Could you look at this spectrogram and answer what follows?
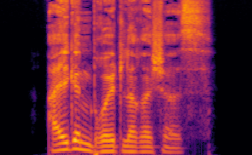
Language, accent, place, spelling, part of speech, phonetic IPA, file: German, Germany, Berlin, eigenbrötlerisches, adjective, [ˈaɪ̯ɡn̩ˌbʁøːtləʁɪʃəs], De-eigenbrötlerisches.ogg
- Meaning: strong/mixed nominative/accusative neuter singular of eigenbrötlerisch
